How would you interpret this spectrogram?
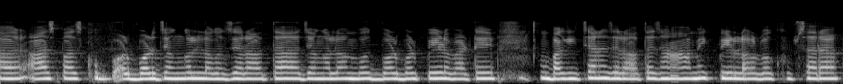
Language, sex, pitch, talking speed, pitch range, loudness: Bhojpuri, female, 265 Hz, 190 wpm, 255-270 Hz, -11 LUFS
